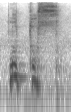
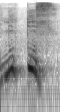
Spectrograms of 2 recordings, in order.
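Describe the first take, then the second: First: Much softer, falling "Nous tous"; quiet echo. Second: Higher and louder, rising on "Nous tous"; emphatic call. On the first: Streamer repeating to her viewers, "Nous tous" hushed and falling. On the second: Streamer rallying all her viewers, "Nous tous" called out loud. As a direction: call out "Nous tous" high and strong to everyone. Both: Real, not acted.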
